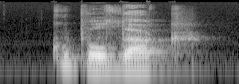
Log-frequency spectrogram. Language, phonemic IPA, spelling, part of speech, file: Dutch, /ˈkupəldɑk/, koepeldak, noun, Nl-koepeldak.ogg
- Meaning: domed roof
